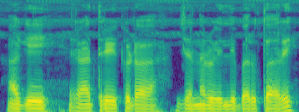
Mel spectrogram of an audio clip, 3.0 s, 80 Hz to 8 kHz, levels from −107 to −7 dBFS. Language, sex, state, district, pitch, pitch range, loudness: Kannada, male, Karnataka, Dakshina Kannada, 95 Hz, 90-95 Hz, -16 LUFS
